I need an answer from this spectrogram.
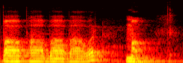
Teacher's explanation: और पावर्ग, पावर्ग ओष्ठ है इसका उच्चारण स्थान, क्योंकि आप जब ये पावर्ग के पांचों अक्षरों का उच्चारण करेंगे या इनको बोलेंगे तो बोलते समय जो ओठों का ही प्रयोग सर्वाधिक किया जाता है। यदि आपका ऊपर का ओठ हटा दिया जाए तो आपको ये वर्ड बोलने में काफ़ी समस्या आएगी और इनका सही उच्चारण नहीं कर सकते हैं।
